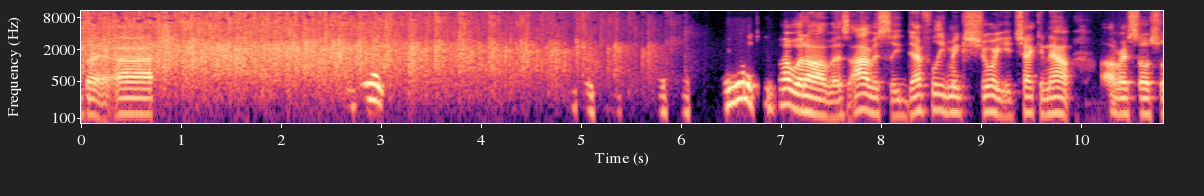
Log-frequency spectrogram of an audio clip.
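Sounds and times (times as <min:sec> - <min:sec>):
speech: 0:00.0 - 0:00.8, 0:02.7 - 0:03.1, 0:05.0 - 0:10.8
applause at the close of a live stream: 0:00.0 - 0:06.1.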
